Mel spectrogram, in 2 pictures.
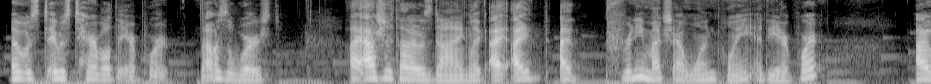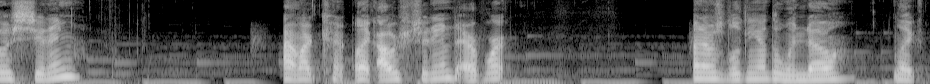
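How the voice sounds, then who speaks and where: A woman's voice: mid-range voice, no echo. A young woman streaming a casual chat, rambling and chatty with lots of fillers. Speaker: VTuber streamer.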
